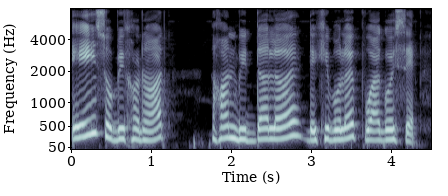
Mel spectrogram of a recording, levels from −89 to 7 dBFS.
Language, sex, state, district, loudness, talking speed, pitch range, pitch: Assamese, female, Assam, Kamrup Metropolitan, -14 LUFS, 95 wpm, 210-250 Hz, 225 Hz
